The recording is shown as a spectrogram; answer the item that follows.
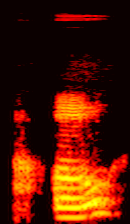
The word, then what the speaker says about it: ho: You might have noticed that I'm not pronouncing the H when it's at the beginning of the word. And so the H is essentially dropped when we pronounce it at the beginning of the words.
